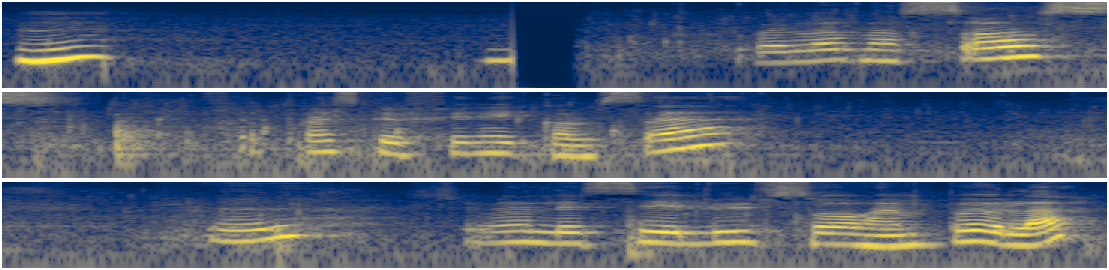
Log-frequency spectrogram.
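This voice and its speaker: A woman's voice: on the high side, very slow, pauses often, warm tone, slight background noise. A tired woman vlogging casually while she cooks, chatting playfully to her viewers. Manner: playful, talks to viewers and herself while cooking. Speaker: cooking vlogger. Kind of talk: casual vlog chat, switching between languages.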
